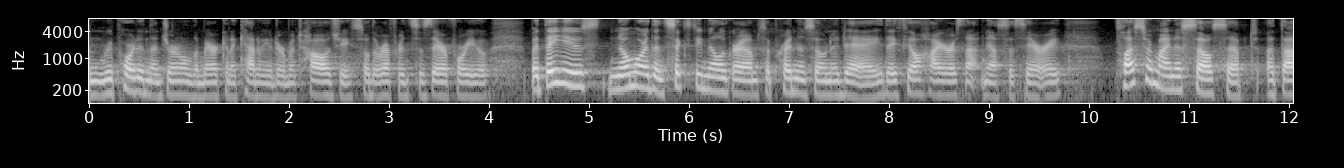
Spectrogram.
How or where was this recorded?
large echoing room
